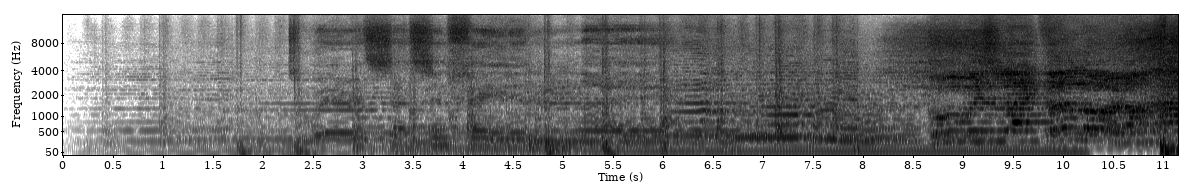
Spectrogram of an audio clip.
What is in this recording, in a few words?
Arabic Style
